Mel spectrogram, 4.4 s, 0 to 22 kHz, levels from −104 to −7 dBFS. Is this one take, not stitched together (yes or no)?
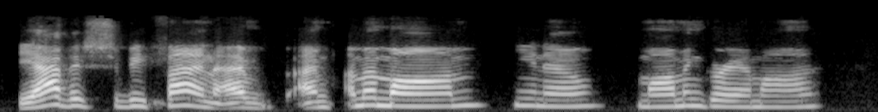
no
